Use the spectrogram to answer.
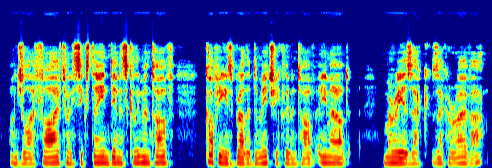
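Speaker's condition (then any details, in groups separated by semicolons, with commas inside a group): No condition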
